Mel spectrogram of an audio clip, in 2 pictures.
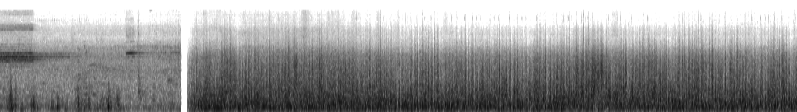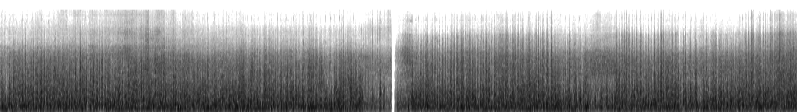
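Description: Wind rushing over the microphone with road noise from a moving car, the phone held at an open side window. Quieter street traffic for the first few seconds, then the loud, steady rush sets in suddenly, with one brief break about two-thirds of the way through.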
